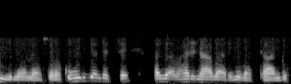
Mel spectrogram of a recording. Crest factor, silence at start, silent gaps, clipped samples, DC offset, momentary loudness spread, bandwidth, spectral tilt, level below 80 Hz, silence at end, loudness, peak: 18 dB; 0 s; none; under 0.1%; under 0.1%; 4 LU; 3.9 kHz; -10.5 dB/octave; -70 dBFS; 0.05 s; -22 LUFS; -4 dBFS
